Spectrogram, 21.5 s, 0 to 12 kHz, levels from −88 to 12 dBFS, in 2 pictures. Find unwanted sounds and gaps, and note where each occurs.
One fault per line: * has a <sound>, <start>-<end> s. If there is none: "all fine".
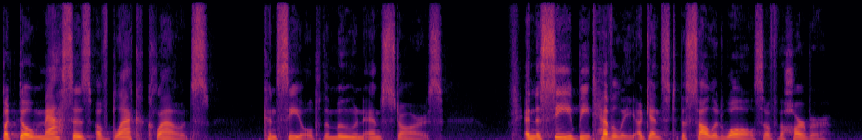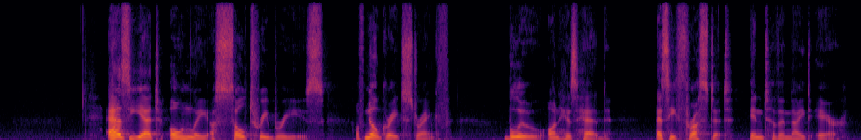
all fine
